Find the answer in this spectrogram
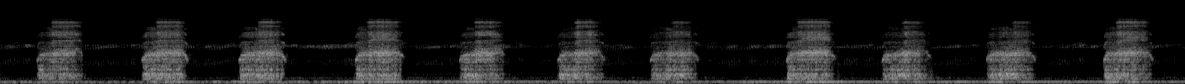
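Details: Pre-dawn mating calls of barn owls in an owl box, recorded at 5:19 am on 9 March 2023: a long regular series of eleven rasping, hissing bursts, about one per second, with a constant low electrical hum beneath.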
